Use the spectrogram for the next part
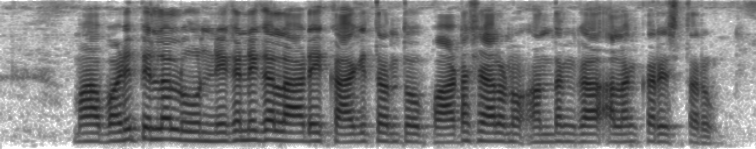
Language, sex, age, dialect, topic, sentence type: Telugu, male, 31-35, Telangana, agriculture, statement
